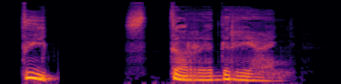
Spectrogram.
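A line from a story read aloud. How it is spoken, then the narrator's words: Whisper. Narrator (Russian): прошептал Илья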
